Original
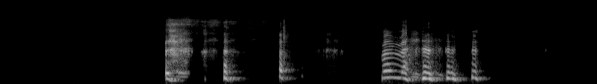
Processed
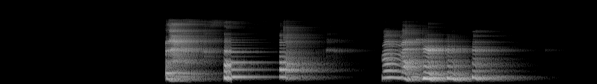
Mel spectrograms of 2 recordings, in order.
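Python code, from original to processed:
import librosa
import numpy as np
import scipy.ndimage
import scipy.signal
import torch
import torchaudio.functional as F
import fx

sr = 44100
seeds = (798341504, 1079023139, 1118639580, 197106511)

y = fx.spec_trails(x, sr, decay_s=0.99)
y = fx.robotise(y, sr, hz=344.0, at=(2.31, 2.86))
y = fx.cabinet(y, sr, low_hz=200.0, low_slope=12, high_hz=7400.0, hz=(340.0, 560.0, 1100.0, 1600.0, 3900.0), db=(7, -8, 6, -8, -4))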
